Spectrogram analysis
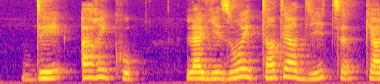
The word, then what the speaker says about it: des haricots: est-ce que 9e cas la liaison est interdite devant un mot qui débute par un h aspiré par exemple des haricots des haricots la liaison est interdite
